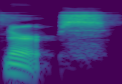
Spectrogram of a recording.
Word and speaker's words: snRNPs: nucleo nuclear ribonucleoproteins called snrnps pronounced snerps our RNA protein complexes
